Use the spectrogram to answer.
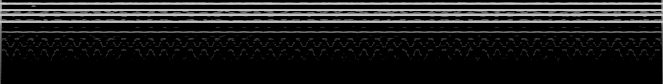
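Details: A person's own recreation of the ringing tinnitus they got from standing by an amp at a concert; tinnitus simulation.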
